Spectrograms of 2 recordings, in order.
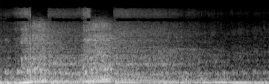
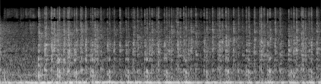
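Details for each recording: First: MerCruiser 7.4 V8 marine engine, starboard side, after removing number one piston and freeing piston rings: two clean throttle blips settling to smooth even idle, no stumble; running a lot better, healthy. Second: MerCruiser 7.4 V8 marine engine, starboard side, freshly started after removing number one piston and freeing stuck rings, Marvel Mystery Oil burning off: heavy uneven loping idle, lazy, timing possibly set too far back and a part found loose.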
